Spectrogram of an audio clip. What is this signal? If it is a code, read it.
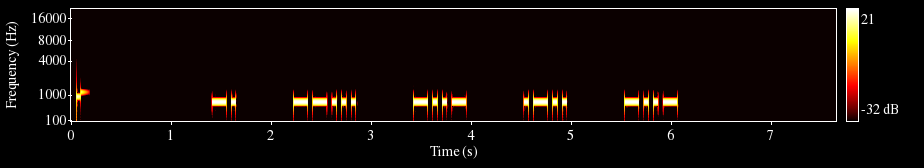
Morse code, heard as a keyed tone, about 25 wpm, spaced as for 12 wpm, 700 Hz. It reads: N7XLX
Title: USA Call Signs - 5 Characters - 4x Character Spacing - 25wpm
